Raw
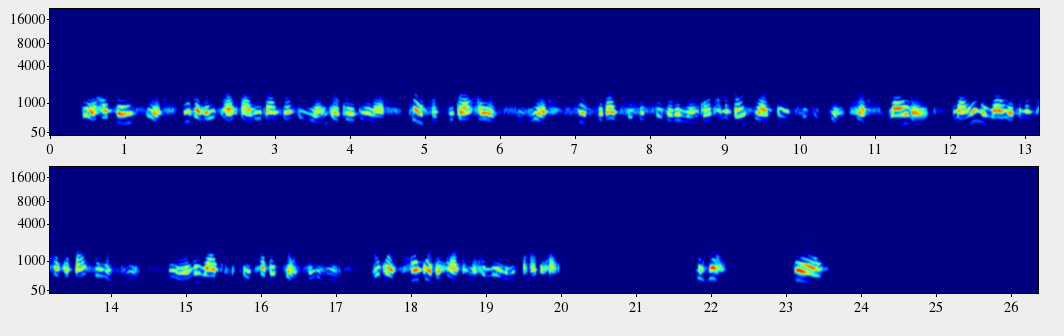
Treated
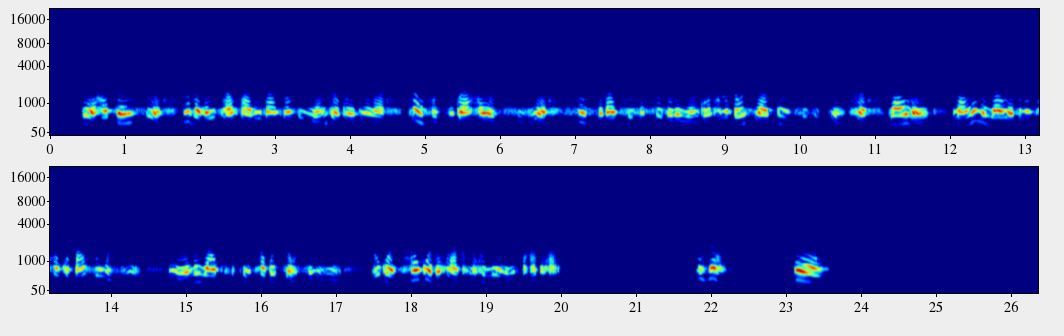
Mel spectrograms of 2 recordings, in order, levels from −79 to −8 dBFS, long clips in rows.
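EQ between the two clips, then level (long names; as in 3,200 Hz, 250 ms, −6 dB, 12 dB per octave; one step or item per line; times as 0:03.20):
phaser with its sweep stopped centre 580 Hz, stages 8
+5.0 dB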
